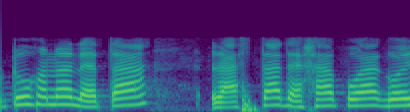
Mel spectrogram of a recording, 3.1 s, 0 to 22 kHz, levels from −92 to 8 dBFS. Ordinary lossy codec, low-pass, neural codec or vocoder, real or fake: none; 5.4 kHz; none; real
